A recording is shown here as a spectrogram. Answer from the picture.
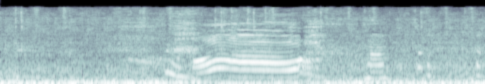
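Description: A car engine runs with a steady low rumble. About a second in, a short, high-pitched vocal cry rises and falls over it.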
